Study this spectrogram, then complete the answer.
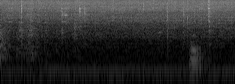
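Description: Chopped yellow onion and fresh jalapeno fry quietly in a soup pot, a soft, low, continuous sizzle with a brief stirring scrape near the end.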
